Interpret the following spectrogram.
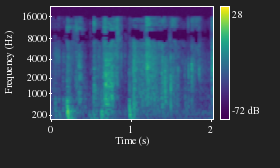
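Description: Cardboard shipping box and its packaging being handled: rustling with a few sharp taps and knocks, the loudest just after the start.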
